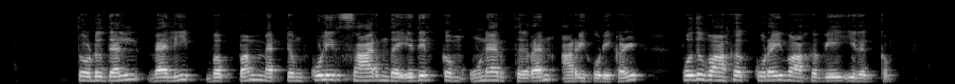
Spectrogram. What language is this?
Tamil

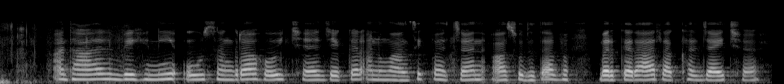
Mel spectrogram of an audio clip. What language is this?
Maithili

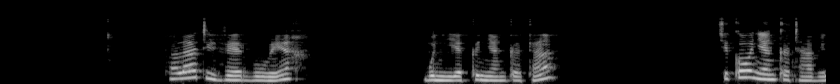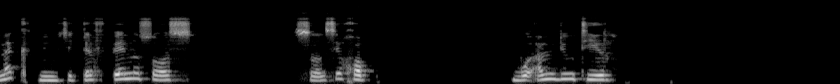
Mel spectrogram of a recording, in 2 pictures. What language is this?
Wolof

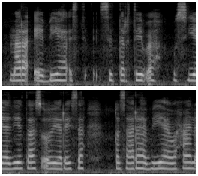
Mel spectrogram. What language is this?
Somali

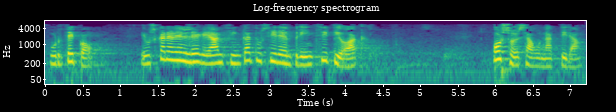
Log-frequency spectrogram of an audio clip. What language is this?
Basque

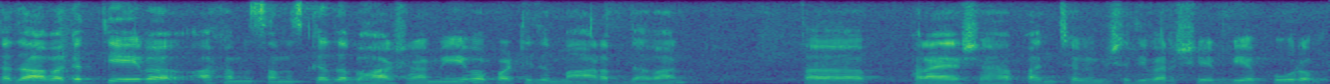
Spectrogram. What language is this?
Sanskrit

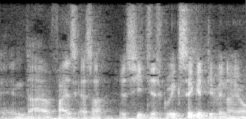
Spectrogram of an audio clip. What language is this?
Danish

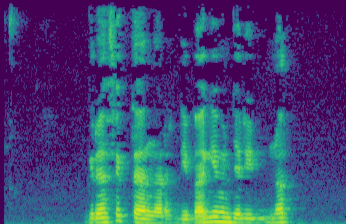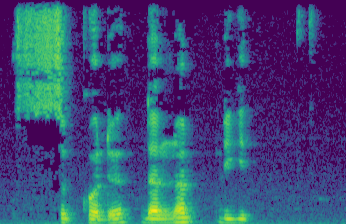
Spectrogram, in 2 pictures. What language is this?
Indonesian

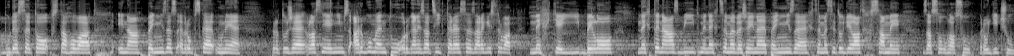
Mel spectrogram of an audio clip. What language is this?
Czech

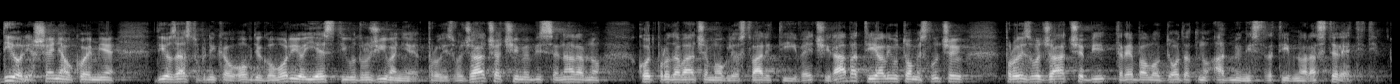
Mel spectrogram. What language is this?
Croatian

